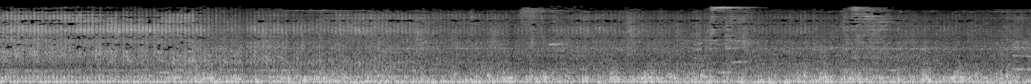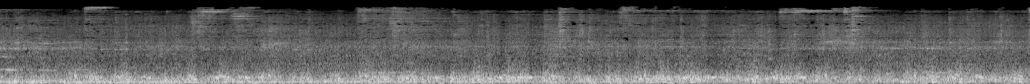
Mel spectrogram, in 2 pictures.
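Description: Train passing close by: a steady rumble of rolling railway cars, with wheels clacking over the rail joints.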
